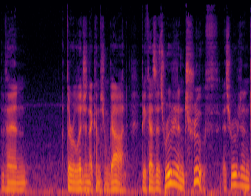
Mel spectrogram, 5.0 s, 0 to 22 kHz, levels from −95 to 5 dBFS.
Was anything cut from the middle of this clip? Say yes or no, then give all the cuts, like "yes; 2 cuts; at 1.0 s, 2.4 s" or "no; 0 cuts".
no; 0 cuts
